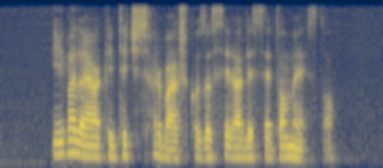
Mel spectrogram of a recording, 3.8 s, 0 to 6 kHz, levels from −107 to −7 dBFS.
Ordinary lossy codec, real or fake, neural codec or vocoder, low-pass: none; fake; codec, 16 kHz in and 24 kHz out, 0.6 kbps, FocalCodec, streaming, 2048 codes; 5.4 kHz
